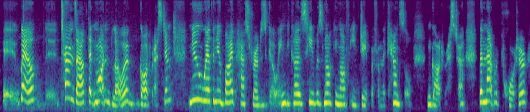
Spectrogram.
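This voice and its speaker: A woman's voice: high-pitched, expressive, moderate pace, a bit bright, dry recording, poor audio. A woman reading a chatty, gossipy older village florist in a table read, rambling and confiding. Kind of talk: table read over video call.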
